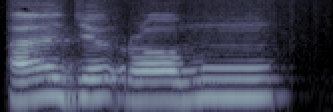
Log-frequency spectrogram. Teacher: Jim pun huruf Qalqalah jadi wajib dibaca melantun ajramu mu berhenti dengan kadar dua harakat ajramu jangan baca ajramu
